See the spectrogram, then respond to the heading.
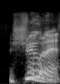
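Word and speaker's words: Shu Lien: And starring Chow Yun Fat, who plays Li Mu Bai, who is the Swordmaster, Michelle Yeoh, who plays Shen Lu or Lu Shen. – Shulin. – Thank you. – I wrote it phonetically. – Thank you so much. Shulin.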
